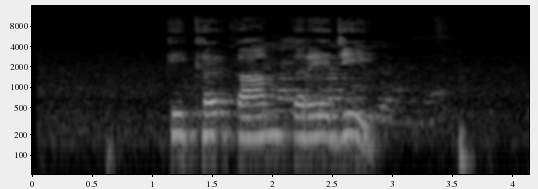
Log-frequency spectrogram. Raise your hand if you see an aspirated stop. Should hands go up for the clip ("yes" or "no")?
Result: yes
